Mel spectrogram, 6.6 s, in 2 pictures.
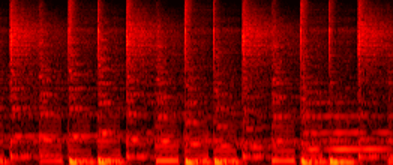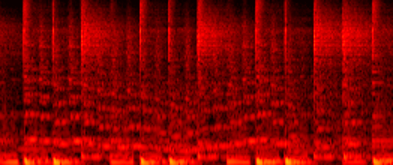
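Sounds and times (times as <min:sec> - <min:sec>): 
flutes playing: 0:00.0 - 0:06.4.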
